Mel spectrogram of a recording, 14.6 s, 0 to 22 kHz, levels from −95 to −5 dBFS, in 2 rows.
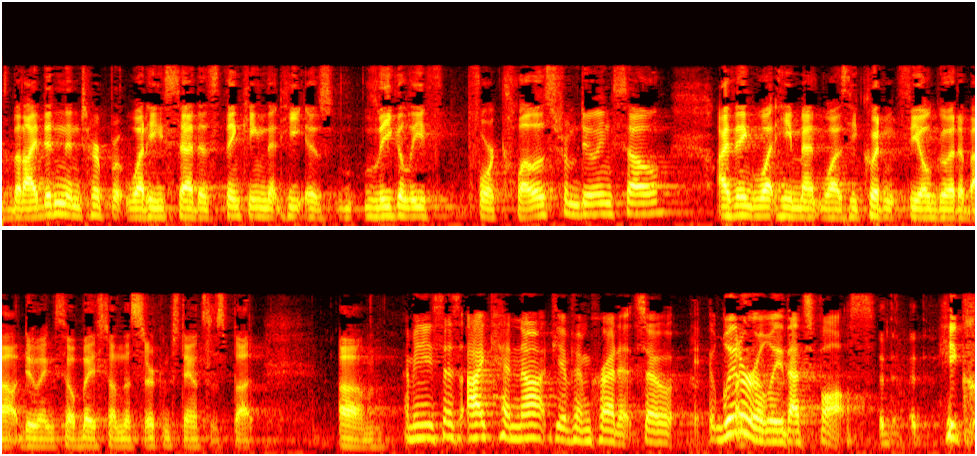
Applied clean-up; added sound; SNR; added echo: none; none; none; none.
